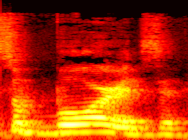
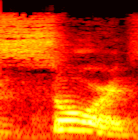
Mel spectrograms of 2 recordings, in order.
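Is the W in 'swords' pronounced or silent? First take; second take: pronounced; silent. First: The W sound is pronounced after the S. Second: The W is silent, giving a plain S start. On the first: The speaker calls it wrong. "No one uses the W. No one says swords" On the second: The speaker calls it right. "It's swords. The W is silent"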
